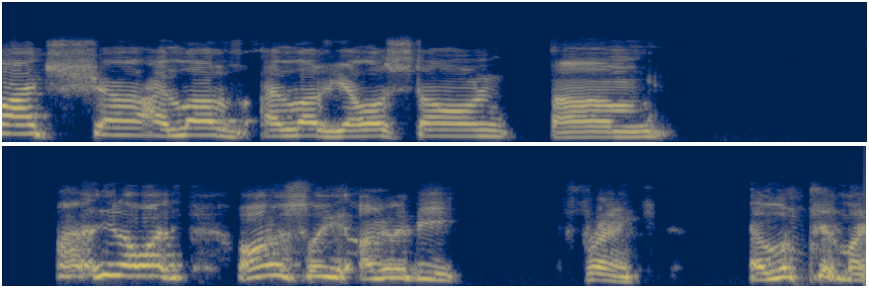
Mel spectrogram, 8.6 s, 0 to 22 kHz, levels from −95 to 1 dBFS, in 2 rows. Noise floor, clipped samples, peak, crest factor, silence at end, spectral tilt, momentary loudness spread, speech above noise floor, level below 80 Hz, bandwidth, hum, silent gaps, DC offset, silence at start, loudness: under -90 dBFS; under 0.1%; -8 dBFS; 16 dB; 0 s; -6 dB/octave; 10 LU; over 67 dB; -78 dBFS; 7.6 kHz; none; 4.43-4.54 s; under 0.1%; 0 s; -23 LUFS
